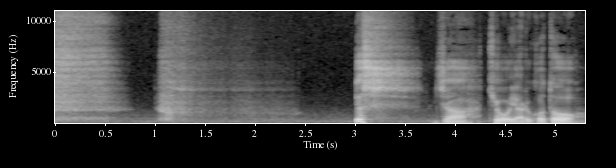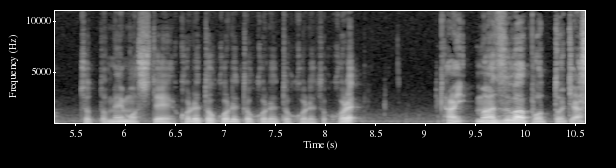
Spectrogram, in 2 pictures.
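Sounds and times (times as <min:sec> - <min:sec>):
quiet deep breathing: 0:00.0 - 0:02.5
speech: 0:03.0 - 0:08.3, 0:09.2 - 0:10.5.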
